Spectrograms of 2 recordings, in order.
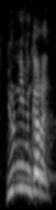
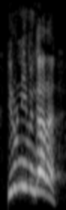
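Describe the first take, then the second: No difference in how they are said.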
